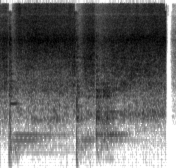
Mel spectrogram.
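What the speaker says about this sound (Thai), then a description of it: "ผัดกะเพราหมูนะคะ" Pork with holy basil, meatballs and sliced long beans stir-fried in a hot pan, with sharp metal spatula scrapes and stirs over a steady loud sizzle, cutting off abruptly at the end.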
